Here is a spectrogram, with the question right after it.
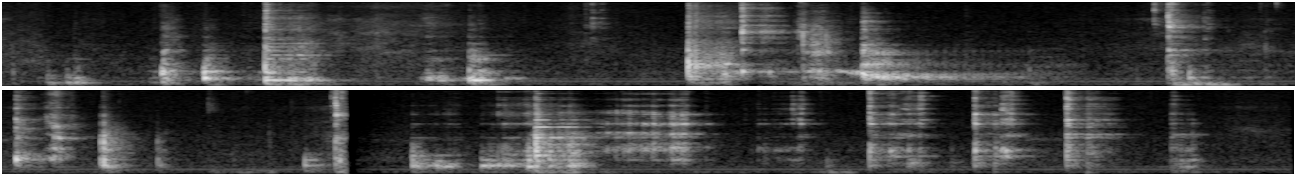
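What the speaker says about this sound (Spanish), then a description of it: "Ahora echamos el lomo en orza, que por eso se llama lomo a la orza." Pork loin is dropped into an earthenware crock (orza) for a Spanish lomo en orza, with a series of clinks, scrapes and dull knocks of meat and utensils against pottery over a low steady hum, close and fairly loud.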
